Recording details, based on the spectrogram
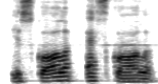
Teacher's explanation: em alguns lugares o O e o E, que são fechados, se tornam abertos na pronúncia ali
